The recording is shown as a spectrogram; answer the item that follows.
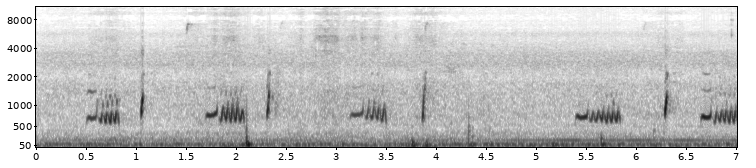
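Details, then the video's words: A turkey hen's little bubble-popping sounds: rhythmic trilled warbles alternating with sharp pops, roughly one per second, with low background hum throughout. "I love the little bubble popping noises our turkey makes."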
